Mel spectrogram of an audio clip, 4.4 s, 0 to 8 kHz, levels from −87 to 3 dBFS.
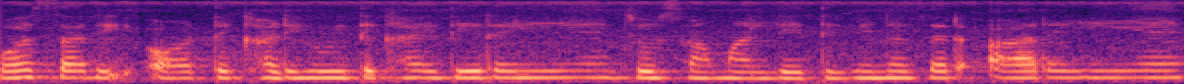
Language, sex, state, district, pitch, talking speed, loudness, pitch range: Hindi, female, Uttar Pradesh, Jalaun, 235 Hz, 230 wpm, -16 LUFS, 230-240 Hz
